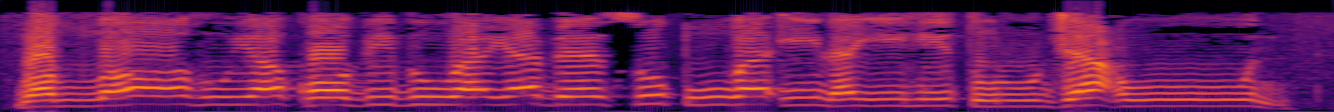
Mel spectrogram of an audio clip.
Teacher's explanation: الشاطبية قرأت ويبسط بالسين الخالصة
